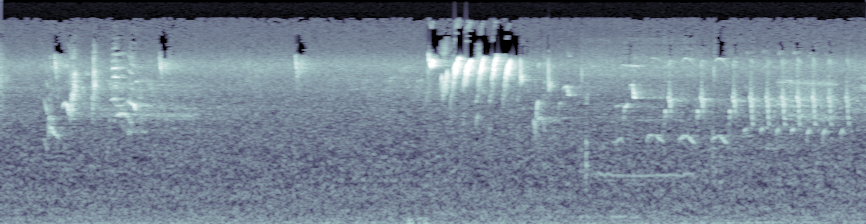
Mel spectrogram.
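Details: Gray catbird singing a rambling, varied phrase of squeaky high chips, slurred whistles and a quick rattling burst of about five bright notes midway, with pauses between phrases and a low steady rumble behind.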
